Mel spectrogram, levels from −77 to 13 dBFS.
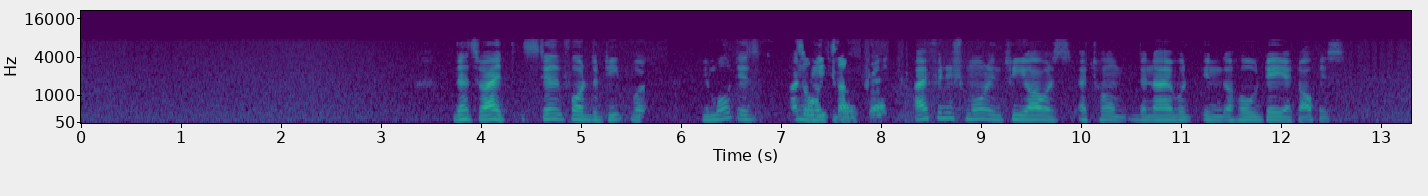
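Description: From 5.61 to 5.69 s, 6.18 to 6.4 s, and 6.88 to 7.15 s, the speech dips briefly, by up to about 10 dB. This is speech suppressed in double talk. The echo canceller likely could not tell the talker from loudspeaker echo, so it turned both down. From 7.18 to 8.06 s, the other side's voice leaks through, about as loud as the talker. The canceller likely left this loudspeaker echo in the microphone signal. During and just after that stretch, the speech drops again, by about 10 dB from 7.44 to 7.86 s and by about 5 dB from 8.06 to 8.17 s.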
